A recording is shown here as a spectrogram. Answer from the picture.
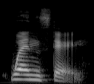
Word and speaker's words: Wednesday: Wednesday. Am I pronouncing the D in this? Wednesday. No. I do not pronounce the D.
